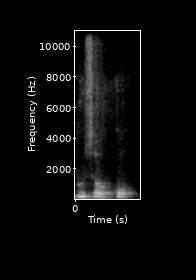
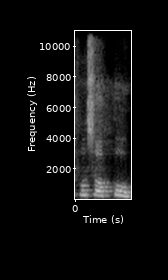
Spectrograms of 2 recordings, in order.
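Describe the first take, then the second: First: The word begins with a b sound. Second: The word begins with an f sound. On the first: The word is joined to another word. "kalau digandeng busoku" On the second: The word stands on its own. "Kalau dibaca sendiri fusoku"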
